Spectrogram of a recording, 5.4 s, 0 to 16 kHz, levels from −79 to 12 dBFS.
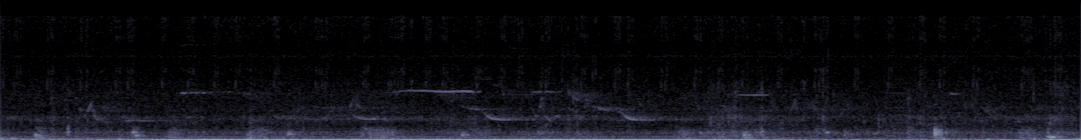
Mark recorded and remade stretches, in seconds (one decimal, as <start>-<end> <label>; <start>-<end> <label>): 0.0-5.4 recorded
